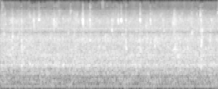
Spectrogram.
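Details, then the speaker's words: Reef tank overflow drain after fitting a Durso standpipe with a small hole drilled in the top, replacing a previously very noisy drain. Only a soft, steady trickle of water with no gurgling or slurping; it now drains quietly. "it's very quiet, it's really quiet. So basically I got the design from Durso standpipes, and I drilled my little hole in the top over there and put it all together, and it amazed me just how much it made the system totally so much quieter."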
